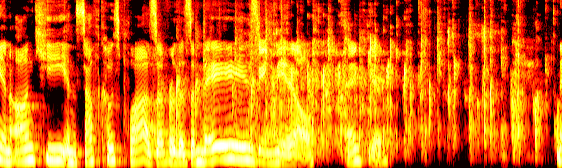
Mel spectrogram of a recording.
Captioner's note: applause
